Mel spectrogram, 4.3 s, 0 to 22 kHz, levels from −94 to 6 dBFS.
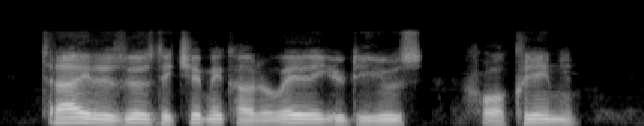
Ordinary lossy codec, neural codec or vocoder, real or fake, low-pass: none; codec, 16 kHz, 0.5 kbps, FunCodec, trained on LibriTTS, 25 frames a second; fake; none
